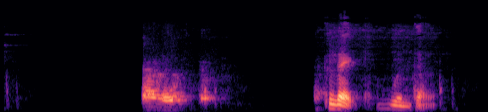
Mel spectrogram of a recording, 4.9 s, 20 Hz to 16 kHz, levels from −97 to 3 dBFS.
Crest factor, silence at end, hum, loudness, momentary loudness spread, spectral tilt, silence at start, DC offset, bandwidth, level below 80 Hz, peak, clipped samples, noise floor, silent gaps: 24 dB; 0.65 s; none; -21 LUFS; 20 LU; -8 dB/octave; 1.45 s; under 0.1%; 7.2 kHz; -84 dBFS; 0 dBFS; under 0.1%; under -90 dBFS; 2.69-3.02 s, 3.08-3.12 s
